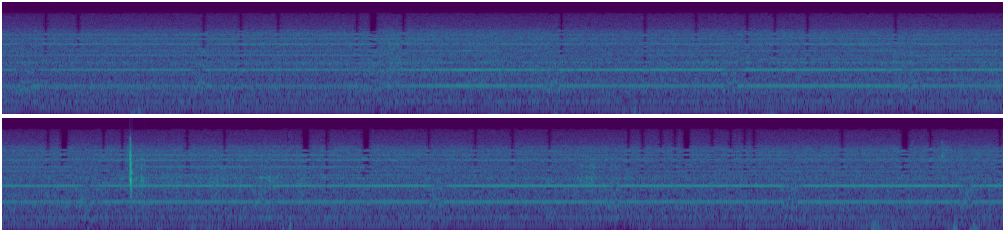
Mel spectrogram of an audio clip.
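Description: Steady electrical hum made of several held tones over a low hiss, with one faint click about five and a half seconds in.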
